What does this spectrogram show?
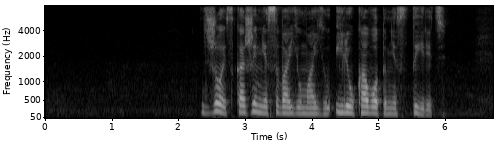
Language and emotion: Russian, angry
